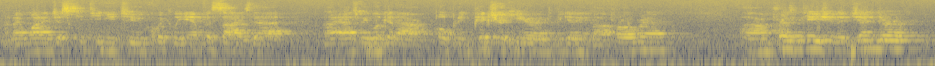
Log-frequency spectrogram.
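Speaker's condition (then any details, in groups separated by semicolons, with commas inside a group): No condition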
